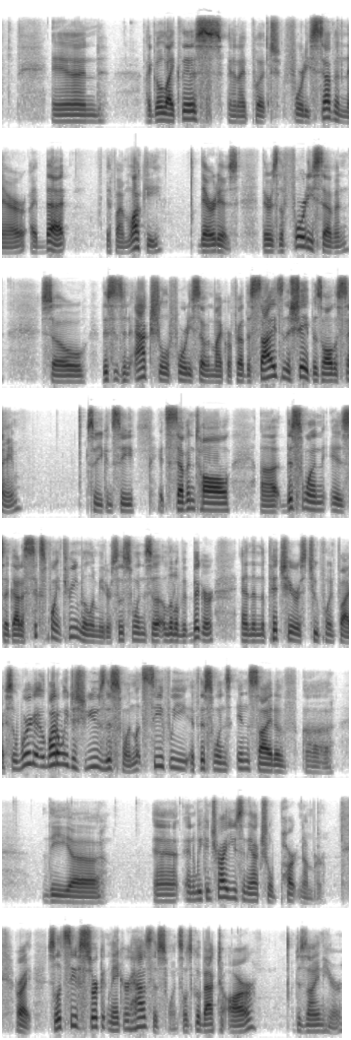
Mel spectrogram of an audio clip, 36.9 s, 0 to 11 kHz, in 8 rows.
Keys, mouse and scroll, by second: 0.4 scroll up 1, 1.5 click, 3.4-3.8 typing, 4.4 Return, 6.2 scroll down 1, 12.0 scroll down 1, 23.6 scroll up 1, 26.5-33.3 drag, 33.3 click.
